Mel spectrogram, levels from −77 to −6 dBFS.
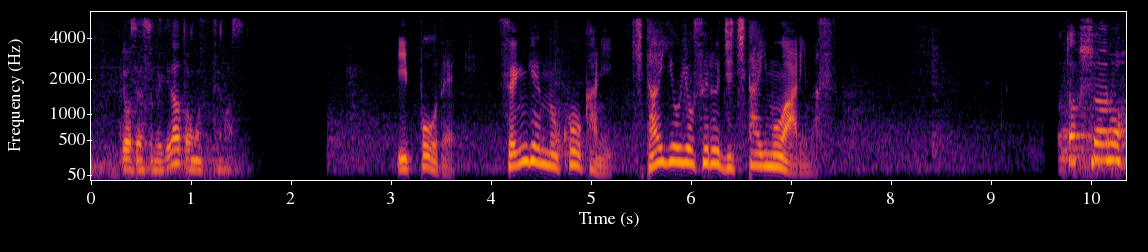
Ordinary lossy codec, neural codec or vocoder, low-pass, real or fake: none; none; 5.4 kHz; real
